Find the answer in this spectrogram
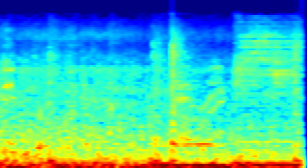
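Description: Wind buffeting the microphone with surf behind, then edited-in background music with steady bass notes coming in a little over halfway through.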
